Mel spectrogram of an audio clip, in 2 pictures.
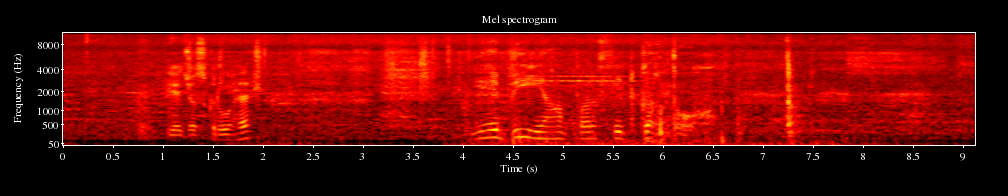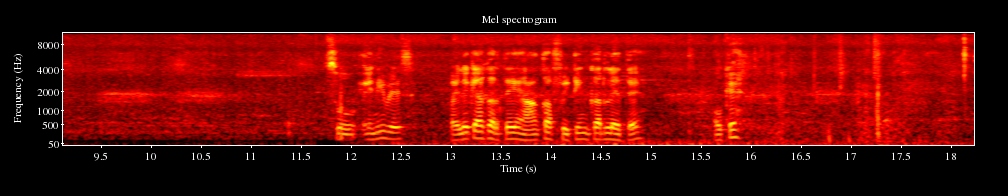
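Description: Small metal parts click and tap against a motorcycle.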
